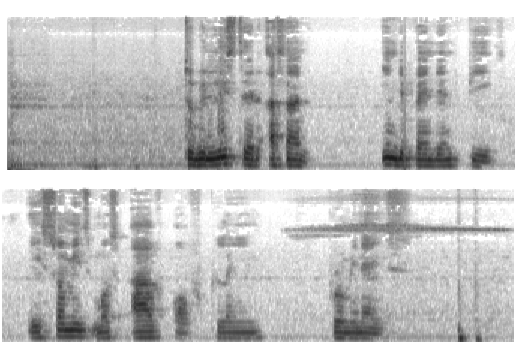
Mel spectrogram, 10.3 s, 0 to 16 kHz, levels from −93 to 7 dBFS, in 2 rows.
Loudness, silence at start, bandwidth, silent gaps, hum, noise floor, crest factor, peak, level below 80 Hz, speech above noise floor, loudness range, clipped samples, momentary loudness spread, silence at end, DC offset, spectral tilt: -16 LUFS; 0.05 s; 11.5 kHz; none; none; -54 dBFS; 16 dB; -2 dBFS; -42 dBFS; 39 dB; 9 LU; under 0.1%; 22 LU; 0.15 s; under 0.1%; -5.5 dB/octave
